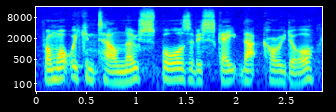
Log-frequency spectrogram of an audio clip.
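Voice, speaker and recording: An actor playing a grave, cautious lead engineer of a survivor bunker in a horror audio drama, explaining carefully in a halting, solemn way. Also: male voice, medium pitch, steady tone, a little hiss or hum, close to an everyday voice. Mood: grave, analytical.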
